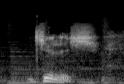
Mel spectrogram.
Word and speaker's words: Güllich: Como é a pronúncia? Gulich.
